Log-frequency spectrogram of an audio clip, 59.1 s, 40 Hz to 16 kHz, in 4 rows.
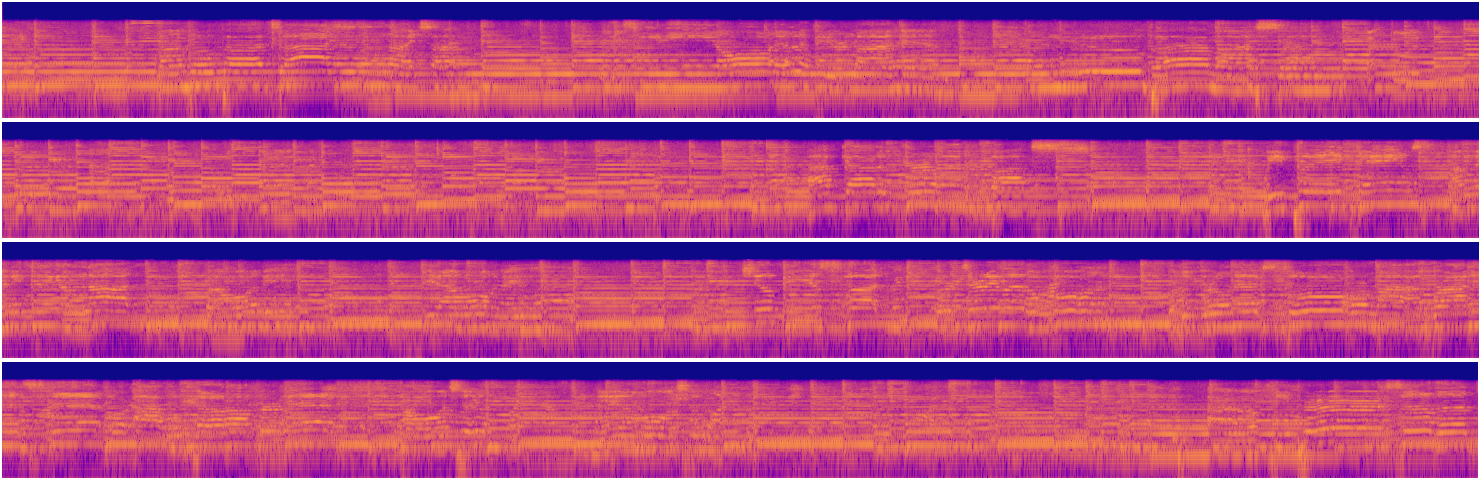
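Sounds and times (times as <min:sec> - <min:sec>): acoustic guitar strumming: 0:00.0 - 0:59.0.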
